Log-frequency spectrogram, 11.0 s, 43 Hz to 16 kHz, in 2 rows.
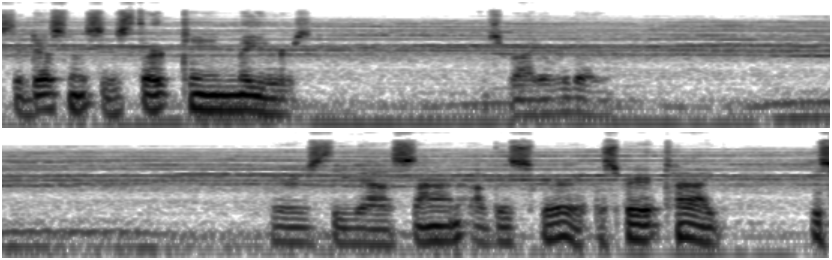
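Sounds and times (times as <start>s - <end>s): faint high steady tone: 0.0s - 11.0s
low ambient drone: 0.0s - 11.0s.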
